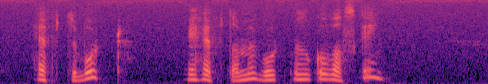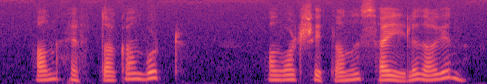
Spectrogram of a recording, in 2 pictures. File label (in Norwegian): "hefte bort", Numedalsmål; E hefta me bort mæ nokko vasking. Han hefta kan bort. Han satt heile dagen.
